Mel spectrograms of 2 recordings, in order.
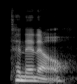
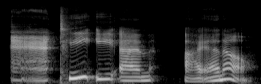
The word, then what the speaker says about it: Tenino: So the first one was teno. T E N I N O. Teno. I can see it, but it's not. We were told from several individuals and then I went to confirm. It is tenino.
